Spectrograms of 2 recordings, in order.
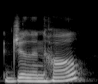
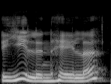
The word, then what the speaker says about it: Gyllenhaal: Powstał na razie jeden sezon, ma powstać drugi i w roli głównej występuje pan Jake Gyllenhaal. Tak się wymawia jego nazwisko po angielsku, a oryginalnie w języku skandynawskim Jake Gyllenhaal, który ma również znaną siostrę aktorkę Maggie Gyllenhaal lub Maggie Gyllenhaal.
